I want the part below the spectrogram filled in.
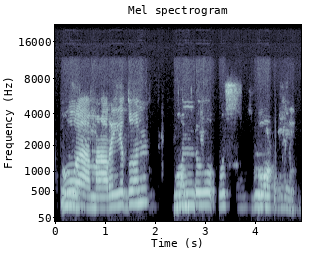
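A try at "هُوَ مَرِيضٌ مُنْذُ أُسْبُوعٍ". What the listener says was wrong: Mundu pakai zal ya, bukan pakai dal. Mundu, mundu. Mundu.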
